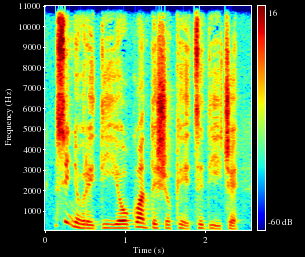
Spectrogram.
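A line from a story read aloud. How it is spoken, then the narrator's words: Exclamation. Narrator (Italian): esclamò la signora Lillywick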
